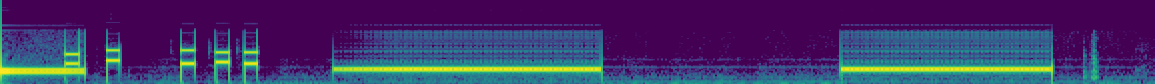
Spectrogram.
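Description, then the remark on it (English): A rapid series of touch-tone beeps as radio hosts dial a man's phone number, followed by two long, steady ringback tones with a pause between, then a faint click. No voices. “So we'll dial the phone number right now and see if we can get him on the phone, okay?”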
